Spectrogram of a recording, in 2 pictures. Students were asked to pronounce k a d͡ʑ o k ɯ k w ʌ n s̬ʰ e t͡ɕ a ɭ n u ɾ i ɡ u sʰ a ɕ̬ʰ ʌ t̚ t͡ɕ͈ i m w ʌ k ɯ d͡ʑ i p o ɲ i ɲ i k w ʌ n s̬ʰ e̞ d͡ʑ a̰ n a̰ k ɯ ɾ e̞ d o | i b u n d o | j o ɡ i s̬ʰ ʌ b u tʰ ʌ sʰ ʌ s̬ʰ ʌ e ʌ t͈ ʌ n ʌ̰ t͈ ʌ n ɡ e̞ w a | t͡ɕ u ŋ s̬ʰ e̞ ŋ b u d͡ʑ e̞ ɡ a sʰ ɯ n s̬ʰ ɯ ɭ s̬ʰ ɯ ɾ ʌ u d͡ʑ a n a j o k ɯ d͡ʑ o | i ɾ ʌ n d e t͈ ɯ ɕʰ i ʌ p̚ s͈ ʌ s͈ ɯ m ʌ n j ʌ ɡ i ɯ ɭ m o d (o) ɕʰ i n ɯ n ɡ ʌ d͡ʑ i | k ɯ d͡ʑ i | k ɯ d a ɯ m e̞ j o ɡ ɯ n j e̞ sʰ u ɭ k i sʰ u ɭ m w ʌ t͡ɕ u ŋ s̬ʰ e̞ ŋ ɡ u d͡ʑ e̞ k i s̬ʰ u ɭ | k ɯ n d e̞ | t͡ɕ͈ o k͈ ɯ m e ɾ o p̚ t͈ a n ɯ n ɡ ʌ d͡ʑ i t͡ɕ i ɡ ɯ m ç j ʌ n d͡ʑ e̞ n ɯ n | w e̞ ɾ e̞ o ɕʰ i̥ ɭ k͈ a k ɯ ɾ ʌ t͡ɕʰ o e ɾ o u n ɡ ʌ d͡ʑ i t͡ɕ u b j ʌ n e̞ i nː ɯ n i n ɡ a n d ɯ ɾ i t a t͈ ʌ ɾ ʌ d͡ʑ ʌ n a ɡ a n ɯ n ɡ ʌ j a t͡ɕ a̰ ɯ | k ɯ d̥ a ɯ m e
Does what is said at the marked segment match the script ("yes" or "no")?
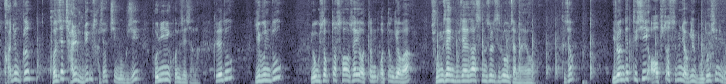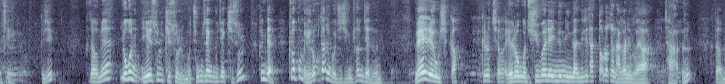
yes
